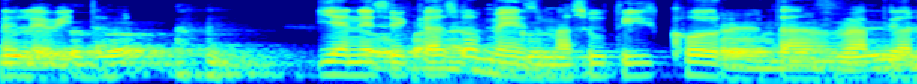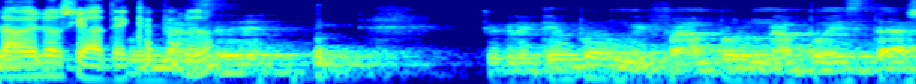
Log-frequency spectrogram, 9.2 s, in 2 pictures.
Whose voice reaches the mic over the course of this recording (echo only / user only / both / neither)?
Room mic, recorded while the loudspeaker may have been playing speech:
both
